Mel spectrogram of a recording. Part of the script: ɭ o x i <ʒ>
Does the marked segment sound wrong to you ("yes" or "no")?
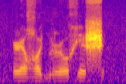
yes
